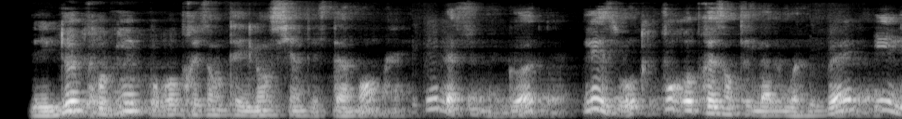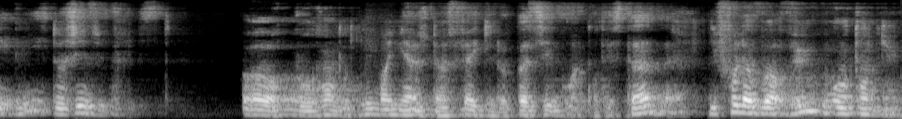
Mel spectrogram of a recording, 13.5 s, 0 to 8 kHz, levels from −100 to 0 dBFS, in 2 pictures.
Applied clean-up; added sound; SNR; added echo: neural mask model DeepFilterNet 3.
